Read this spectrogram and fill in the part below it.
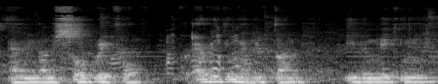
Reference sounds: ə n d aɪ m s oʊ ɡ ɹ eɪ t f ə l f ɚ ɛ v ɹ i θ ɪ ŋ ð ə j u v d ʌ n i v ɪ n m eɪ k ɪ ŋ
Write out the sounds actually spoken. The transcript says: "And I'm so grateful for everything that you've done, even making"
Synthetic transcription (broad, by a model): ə n aɪ m s oʊ ɡ ɹ eɪ t f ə l f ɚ ɛ v ɹ i θ ɪ ŋ ð ə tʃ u v d ʌ n i v ɪ n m eɪ k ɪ ŋ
